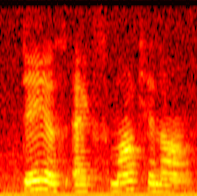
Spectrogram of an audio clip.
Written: deus ex machina

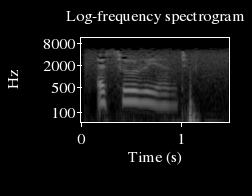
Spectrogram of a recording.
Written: esurient

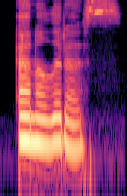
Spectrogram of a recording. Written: annelidous

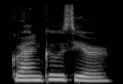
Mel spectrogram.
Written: grangousier

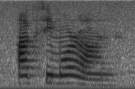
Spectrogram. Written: oxymoron

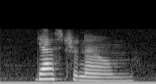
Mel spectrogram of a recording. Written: gastronome

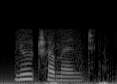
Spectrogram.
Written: nutriment

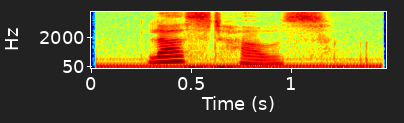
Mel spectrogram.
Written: lust-house

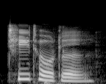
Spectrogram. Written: teetotal

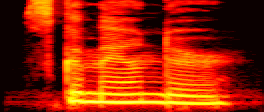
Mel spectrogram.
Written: Scamander

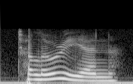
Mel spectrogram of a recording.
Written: tellurian

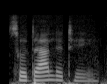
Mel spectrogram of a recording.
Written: sodality

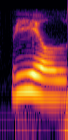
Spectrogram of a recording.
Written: weal

